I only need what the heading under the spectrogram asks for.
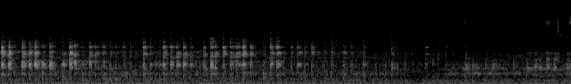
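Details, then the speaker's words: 2007 GMC Yukon Denali, 6.2 L LS crate engine with a couple thousand miles, idling, microphone underneath: a quick, tinny repetitive knocking about four taps a second, mistaken for engine knock but from a loose catalytic converter core. "and hopefully you can actually hear the noise here underneath the vehicle quite clearly it's a repetitive knocking sound"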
